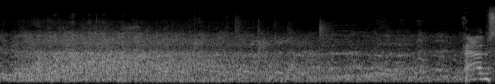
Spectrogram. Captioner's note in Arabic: ضحك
